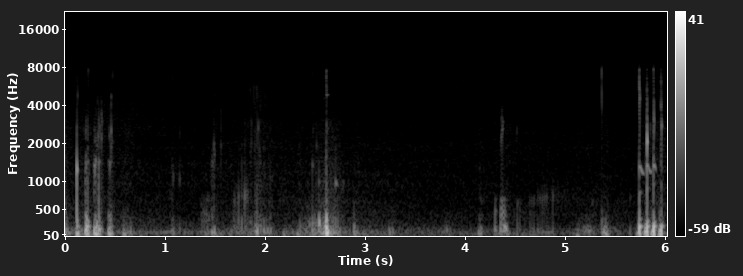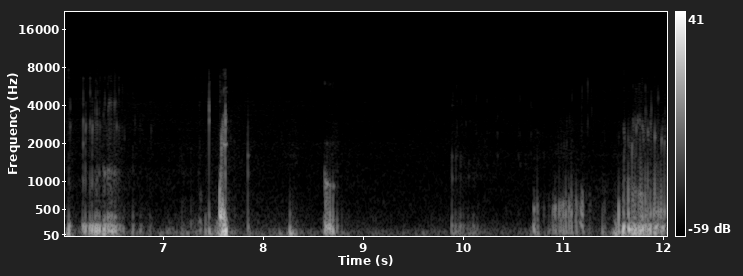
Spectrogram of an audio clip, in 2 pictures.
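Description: Loud low gurgling rumbles in bursts with quiet gaps: stomach growling from hunger.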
